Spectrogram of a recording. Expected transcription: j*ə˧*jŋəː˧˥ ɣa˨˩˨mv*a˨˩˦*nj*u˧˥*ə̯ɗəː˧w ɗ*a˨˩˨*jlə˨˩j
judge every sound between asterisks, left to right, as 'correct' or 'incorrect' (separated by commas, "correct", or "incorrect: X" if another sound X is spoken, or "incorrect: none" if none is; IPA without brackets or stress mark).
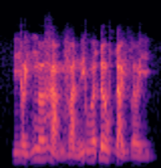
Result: incorrect: ə˨˩˦, correct, correct, correct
